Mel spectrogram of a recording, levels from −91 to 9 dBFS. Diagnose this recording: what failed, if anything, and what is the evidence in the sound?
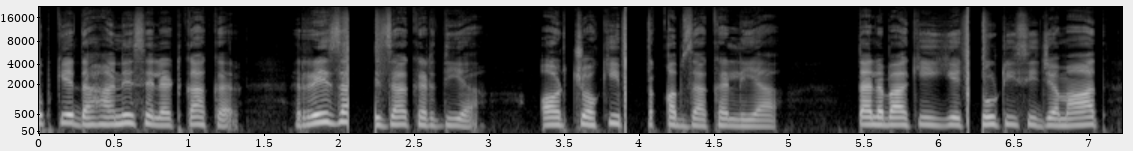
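Wireless microphone squelch dropout in the analogue radio link: at 1.93–2.37, 3.88–4.08 and 6.13–6.34 s, hiss swells as the FM signal fades, then squelch mutes for 190, 150 and 100 ms. That static lead-in distinguishes it from clean digital packet-loss gaps.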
